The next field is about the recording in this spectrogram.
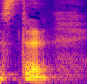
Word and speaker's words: Stern: Stern, se, pronuncia Stern, eh, se escribe e S-T-E-R-N, Stern eh,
